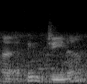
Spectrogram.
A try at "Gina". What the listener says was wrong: You say it in like almost Arabic. You say Jenna. Gina.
